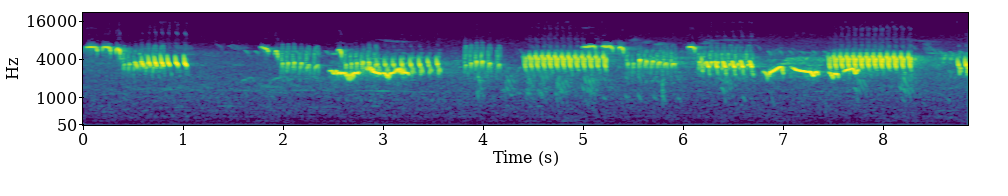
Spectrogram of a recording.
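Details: European greenfinch song: bursts of rapid, buzzy trilled notes alternating with twittering phrases and short wavering whistles, delivered in quick segments with brief pauses between them.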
